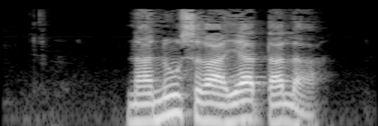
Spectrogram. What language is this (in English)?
Atayal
